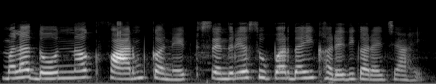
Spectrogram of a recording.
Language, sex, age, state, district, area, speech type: Marathi, female, 30-45, Maharashtra, Thane, urban, read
